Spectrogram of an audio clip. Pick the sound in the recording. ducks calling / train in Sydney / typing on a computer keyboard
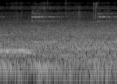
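train in Sydney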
